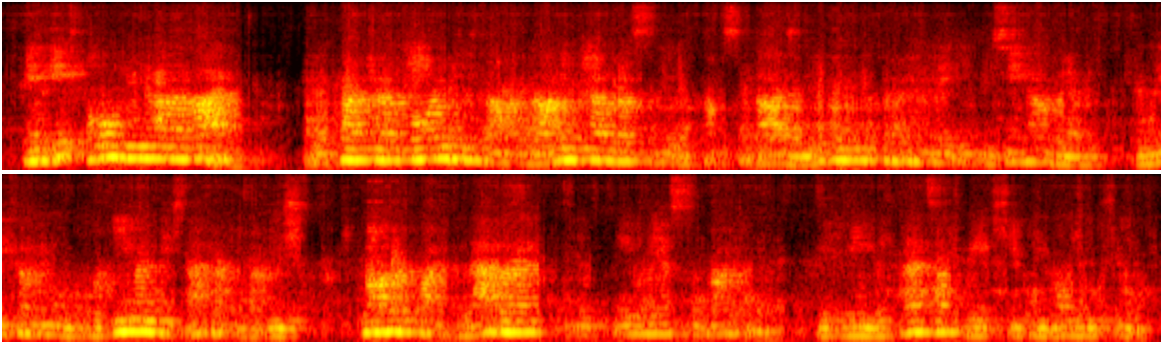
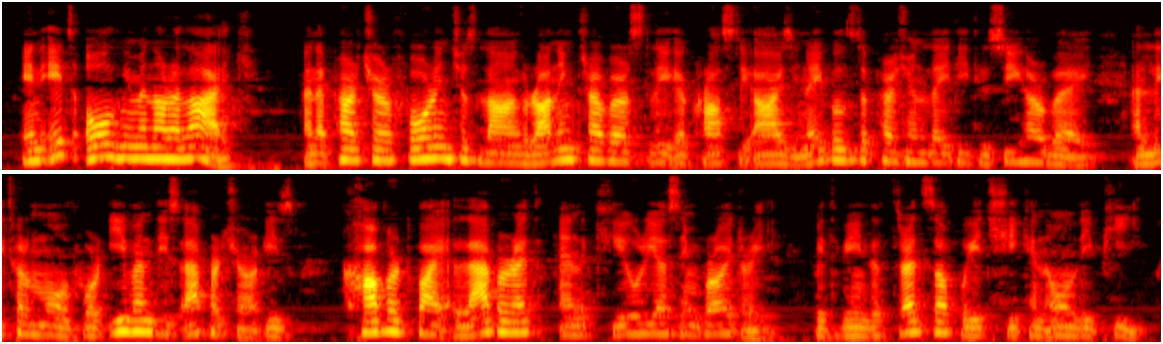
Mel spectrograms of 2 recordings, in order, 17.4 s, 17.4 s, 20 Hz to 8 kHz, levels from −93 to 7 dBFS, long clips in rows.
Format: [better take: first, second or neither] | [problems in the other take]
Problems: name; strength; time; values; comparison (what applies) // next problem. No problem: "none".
second | noise reduction (neural separator model SepFormer DNS4)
